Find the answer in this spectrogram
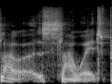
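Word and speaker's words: Slaithwaite: I was thinking, I also Slathwaite. I've never known how to pronounce that. – Well, I think it's Slowit, but then if you talk to the people who really know the waterways there,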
